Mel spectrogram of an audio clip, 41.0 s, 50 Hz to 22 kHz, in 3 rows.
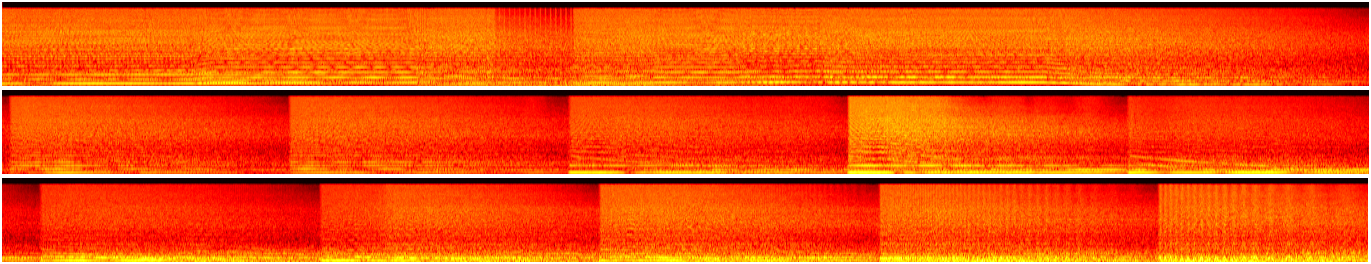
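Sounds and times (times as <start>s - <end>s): low electronic drone: 0.0s - 41.0s.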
